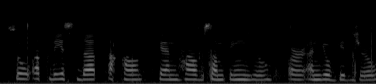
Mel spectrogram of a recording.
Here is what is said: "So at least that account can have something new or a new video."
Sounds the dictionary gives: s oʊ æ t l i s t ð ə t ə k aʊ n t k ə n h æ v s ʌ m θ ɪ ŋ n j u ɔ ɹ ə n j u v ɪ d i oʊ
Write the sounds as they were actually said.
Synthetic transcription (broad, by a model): s oʊ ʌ t l i s t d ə t ə k aʊ n t k ə n h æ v s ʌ m t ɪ ŋ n j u ɔ ɹ ə n j u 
